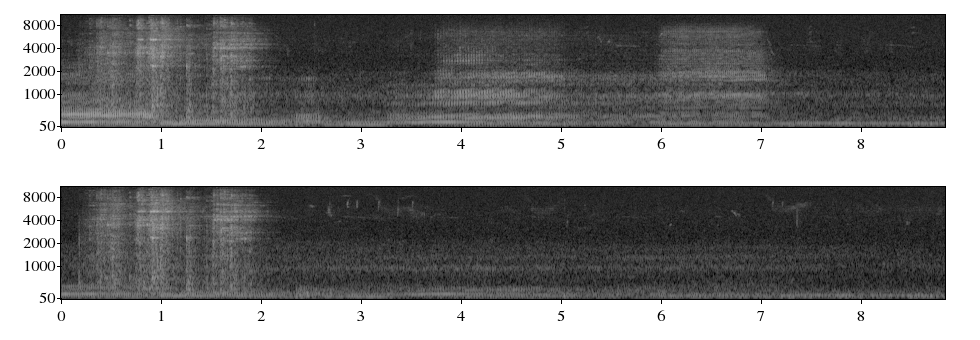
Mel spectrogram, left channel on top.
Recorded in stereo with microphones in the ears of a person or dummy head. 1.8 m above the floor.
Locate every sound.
0.2 s dishes clattering: centre (ahead or behind), 0.9 m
